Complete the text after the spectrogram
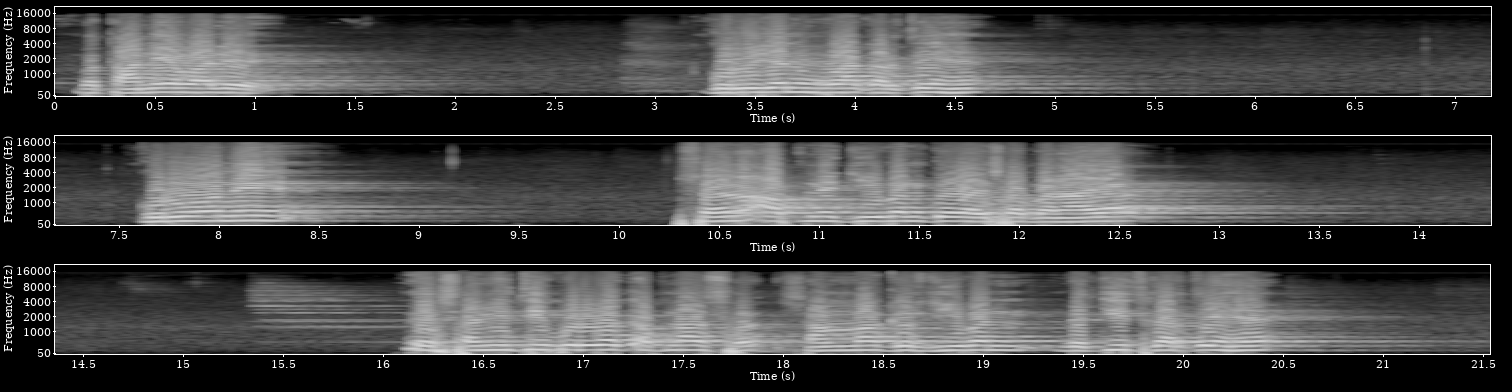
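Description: An elderly man speaks slowly and forcefully into a microphone, in short bursts with pauses.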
